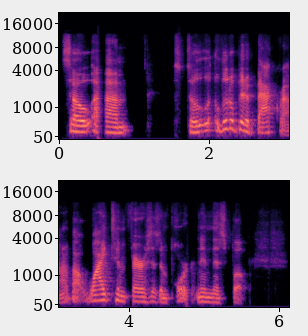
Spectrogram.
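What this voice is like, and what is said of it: Slightly hoarse voice. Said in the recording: “I'm a little hoarse this morning. It's big time allergy season”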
